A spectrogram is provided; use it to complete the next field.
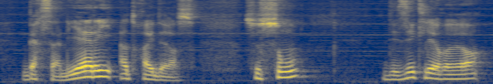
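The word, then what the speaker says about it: Bersaglieri: Et enfin les bersalieri, ça doit être italien donc je prononce pas le L, je crois. Ah, je crois que c'est Je crois que c'était Bessa. C'est B. Bersa Leriy Outriders.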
